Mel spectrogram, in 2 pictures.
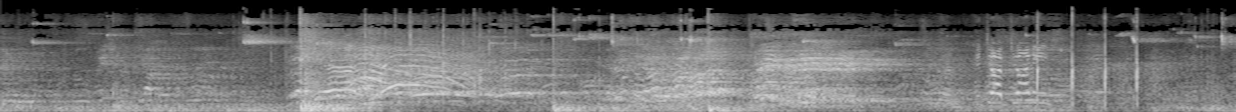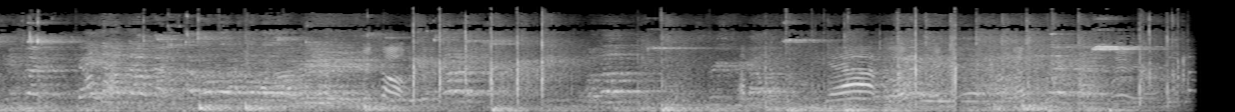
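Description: Teenage boys shout and call out to each other in an echoing gym.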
